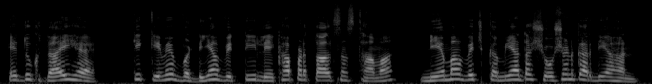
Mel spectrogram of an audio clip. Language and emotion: Punjabi, disgusted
